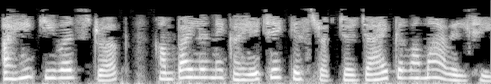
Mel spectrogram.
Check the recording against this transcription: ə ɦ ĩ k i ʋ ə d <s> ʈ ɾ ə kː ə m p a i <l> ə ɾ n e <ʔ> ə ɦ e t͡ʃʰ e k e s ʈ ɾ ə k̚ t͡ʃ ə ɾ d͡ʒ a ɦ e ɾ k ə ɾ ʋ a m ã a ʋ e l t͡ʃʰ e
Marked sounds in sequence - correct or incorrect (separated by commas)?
correct, correct, incorrect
